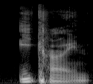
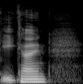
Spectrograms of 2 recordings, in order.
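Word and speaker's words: Ikhine: Wide receiver Nick Westbrook, I believe it's Ekine. Am I saying that wrong, Dave? – I think that's correct. – Westbrook Ekine had 8 targets and pick him up for the A.J.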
